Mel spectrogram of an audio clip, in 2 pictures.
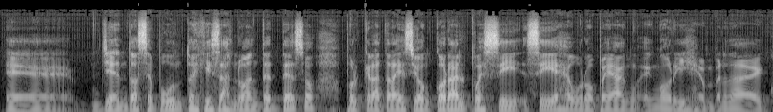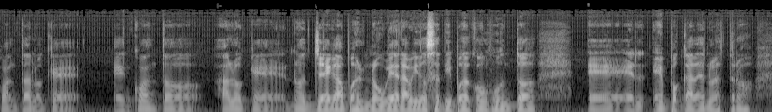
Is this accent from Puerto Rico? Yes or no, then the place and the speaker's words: yes; Río Piedras, Puerto Rico; Yo soy de acá, de Río Piedra, ¿verdad? El área metropolitana.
